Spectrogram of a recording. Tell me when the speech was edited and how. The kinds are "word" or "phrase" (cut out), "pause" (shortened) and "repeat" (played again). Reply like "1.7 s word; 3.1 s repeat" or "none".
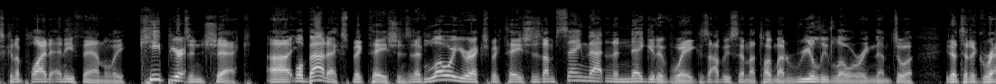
1.3 s pause; 1.8 s word; 2.6 s pause; 3.0 s phrase; 4.2 s word; 6.0 s word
